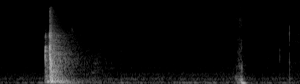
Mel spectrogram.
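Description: A door closes with a firm thud, followed a couple of seconds later by a second, lighter thump, with near silence between and no voices.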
